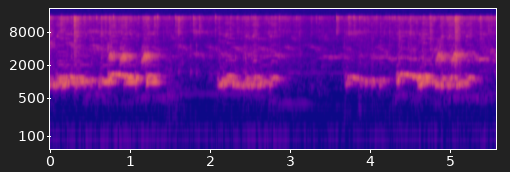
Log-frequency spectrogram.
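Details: Local zebra dove kept in a small open cage as a trapping decoy, singing so wild big-voiced doves approach; loud burry trilled coos delivered in bursts of about a second, separated by brief quiet gaps.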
